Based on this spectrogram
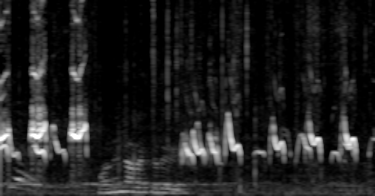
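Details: Duckling in a pond: two or three loud, piercing calls, then a low, drawn-out murmur, followed by a string of high, down-slurred peeps.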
